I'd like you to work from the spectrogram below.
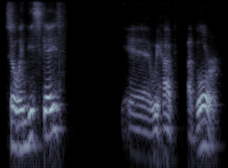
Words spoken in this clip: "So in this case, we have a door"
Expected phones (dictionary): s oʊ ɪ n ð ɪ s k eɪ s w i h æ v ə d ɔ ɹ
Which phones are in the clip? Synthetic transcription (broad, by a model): s oʊ ɪ n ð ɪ s k eɪ s w i h æ v ə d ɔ ɹ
